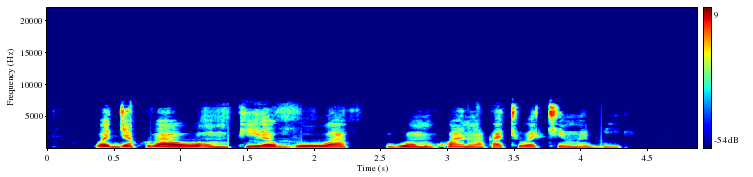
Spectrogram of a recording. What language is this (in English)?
Ganda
